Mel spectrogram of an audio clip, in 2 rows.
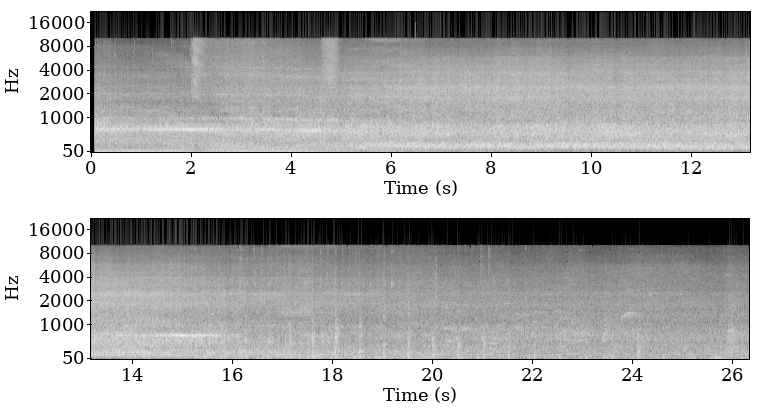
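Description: Passenger train top-and-tailed by Class 67 diesel-electric locomotives passing close by: locomotive engine and coach wheels running loud for about sixteen seconds. The sound then drops away as the train moves off, leaving regular wheel clacks roughly once a second.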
